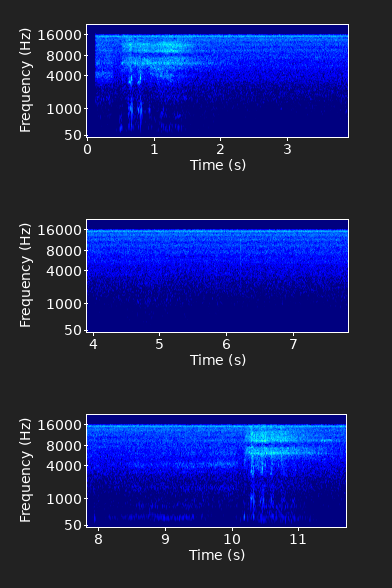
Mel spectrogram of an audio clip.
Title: Boxer snoring lol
